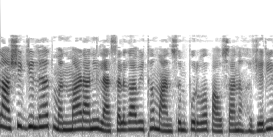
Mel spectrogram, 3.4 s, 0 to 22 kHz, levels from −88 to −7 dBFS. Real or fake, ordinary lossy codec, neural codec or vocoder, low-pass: real; none; none; none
